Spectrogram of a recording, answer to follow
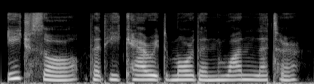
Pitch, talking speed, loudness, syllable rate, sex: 215 Hz, 170 wpm, -16 LUFS, 4.3 syllables/s, female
